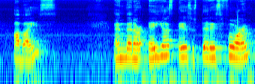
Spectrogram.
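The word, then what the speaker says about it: habéis: Our votros form is pronounced as abis spelled h a b e with an accent I s abise and then our aas form is pronounced as an spelled h a n.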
